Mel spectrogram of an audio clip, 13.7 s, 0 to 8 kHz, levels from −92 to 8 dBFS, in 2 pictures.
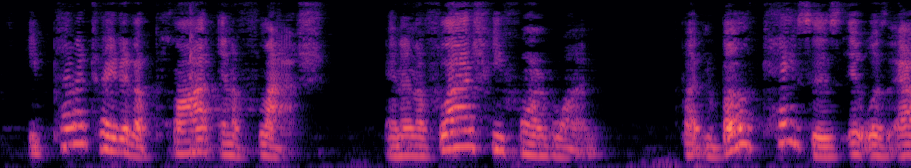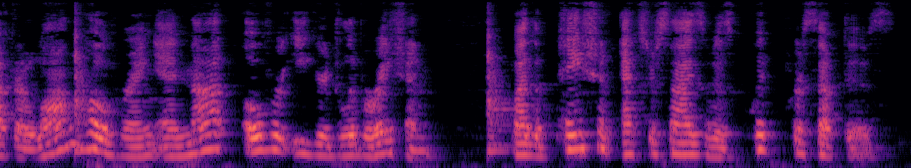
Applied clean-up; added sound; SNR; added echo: classical method WPE with log-MMSE.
